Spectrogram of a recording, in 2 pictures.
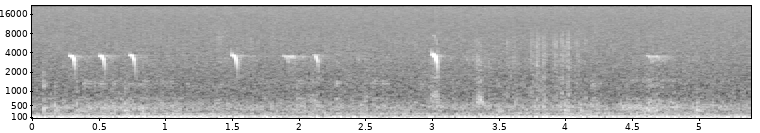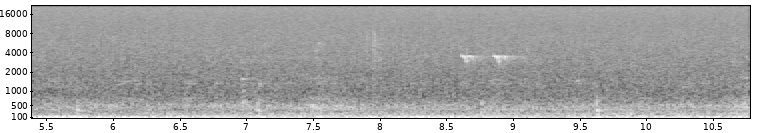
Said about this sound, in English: And it's an adult male type 2. Wild bird. Step. Recording this wild bird, adult male, is just flying around low near the cages of the birds. Not calling right now, but this is the wild bird.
